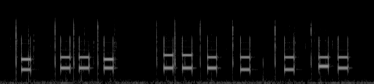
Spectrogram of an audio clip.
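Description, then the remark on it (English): A rapid series of cell phone keypad tones as a number is dialed to make a call, each a short dual-pitched beep, about eleven presses in quick uneven rhythm, clear with a faint background hiss and no talking. “Wait, I have to call Annie. Where's the cell phone?”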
